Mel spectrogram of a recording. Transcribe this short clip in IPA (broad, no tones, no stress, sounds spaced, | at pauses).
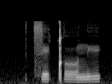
t͡s ɛ ǃ ɔ n̪ ɪ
